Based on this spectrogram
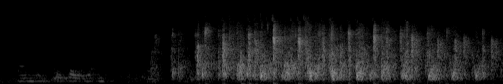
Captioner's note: applause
